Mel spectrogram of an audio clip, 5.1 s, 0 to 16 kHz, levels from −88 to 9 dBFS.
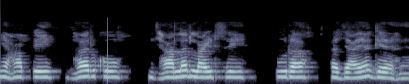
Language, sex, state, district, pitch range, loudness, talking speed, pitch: Hindi, female, Chhattisgarh, Balrampur, 210-220 Hz, -16 LUFS, 130 wpm, 215 Hz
